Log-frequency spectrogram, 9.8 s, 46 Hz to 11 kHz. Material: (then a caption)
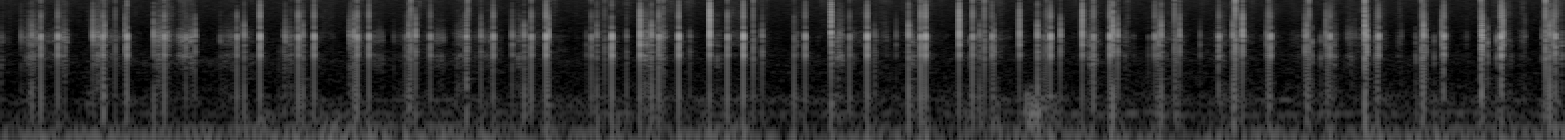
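Plastic, metal. Long acrylic nails scratch and tap rapidly on the capsules of a Tascam DR-05 handheld recorder, which has a plastic body and metal mic grilles. The result is dense, dry clicks and scratchy crackles with almost no ring, a bright tone that peaks around 2.8 kHz, and a faint low rumble underneath.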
